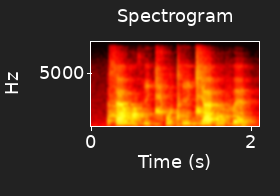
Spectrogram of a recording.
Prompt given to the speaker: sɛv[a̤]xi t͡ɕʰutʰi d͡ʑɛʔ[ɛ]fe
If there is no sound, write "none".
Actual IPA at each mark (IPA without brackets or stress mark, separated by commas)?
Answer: a̤, ɛ̤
